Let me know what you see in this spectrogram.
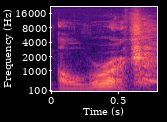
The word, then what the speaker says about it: O'Rourke: O'Rourke.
